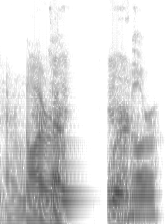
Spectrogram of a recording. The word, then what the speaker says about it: Harawira: Harawira.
